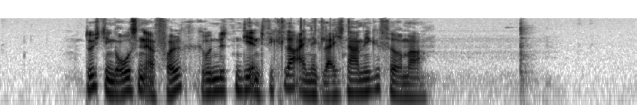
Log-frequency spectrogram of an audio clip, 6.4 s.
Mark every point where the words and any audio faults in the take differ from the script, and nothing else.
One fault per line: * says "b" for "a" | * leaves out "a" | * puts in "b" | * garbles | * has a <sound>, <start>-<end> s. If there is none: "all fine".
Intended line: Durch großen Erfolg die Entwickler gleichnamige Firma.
* puts in "den"
* puts in "gründeten"
* puts in "eine"
* has a thud, 5.1-5.4 s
